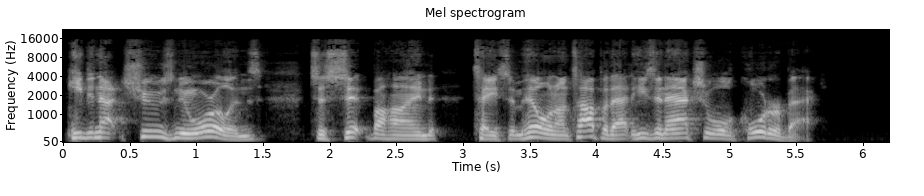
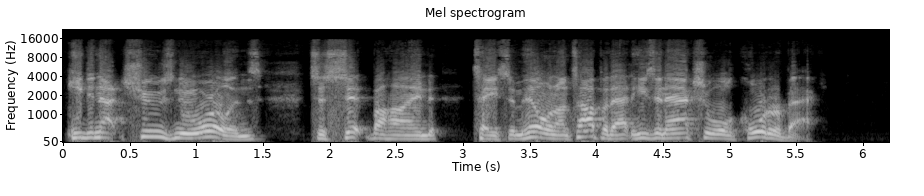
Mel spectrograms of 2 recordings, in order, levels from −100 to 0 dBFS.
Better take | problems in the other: first | distortion; slight; 10 dB below the speech

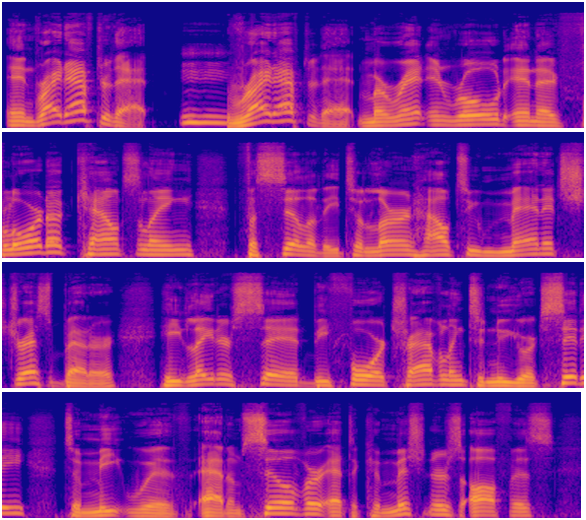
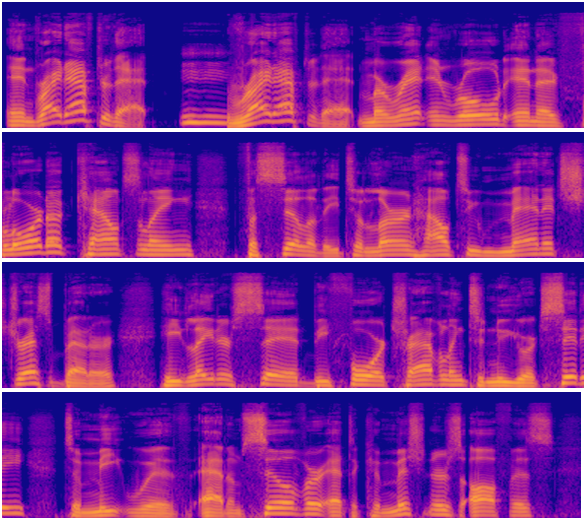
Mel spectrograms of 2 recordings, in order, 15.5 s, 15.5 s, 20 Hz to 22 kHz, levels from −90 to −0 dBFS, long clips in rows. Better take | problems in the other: neither | none

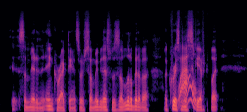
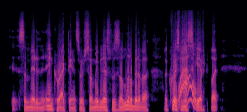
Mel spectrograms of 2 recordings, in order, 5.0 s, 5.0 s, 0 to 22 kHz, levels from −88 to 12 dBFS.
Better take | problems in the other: first | distortion; slight; 4% of the sound clipped

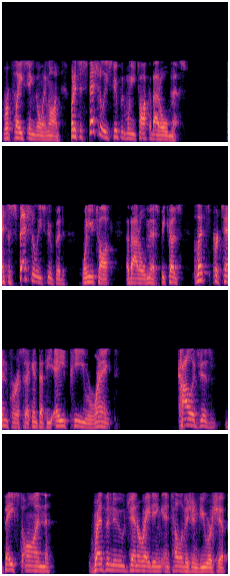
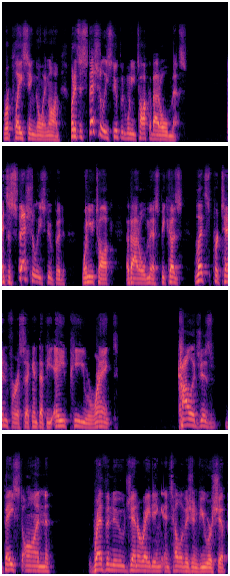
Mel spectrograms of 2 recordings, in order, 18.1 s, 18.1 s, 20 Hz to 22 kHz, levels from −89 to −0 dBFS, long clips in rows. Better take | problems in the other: second | garbled, watery; badly; nothing above 4 kHz; slightly in the second

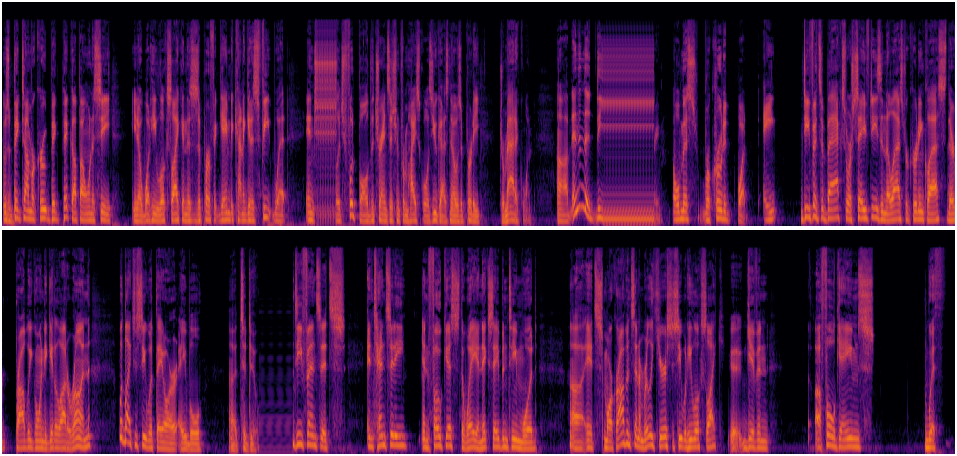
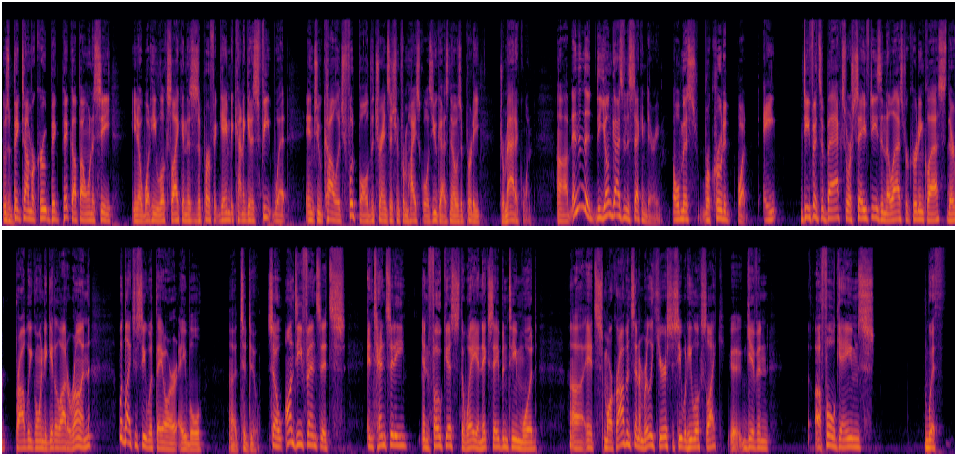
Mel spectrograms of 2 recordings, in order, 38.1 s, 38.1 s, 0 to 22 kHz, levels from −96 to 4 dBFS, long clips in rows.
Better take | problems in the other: second | audio freezing; at 6.5 s, at 12 s for 1 s and at 24 s for 0.5 s

